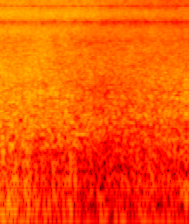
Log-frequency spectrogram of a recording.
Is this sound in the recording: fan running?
yes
